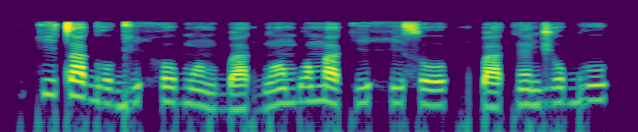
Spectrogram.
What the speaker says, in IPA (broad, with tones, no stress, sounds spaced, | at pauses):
k i˦ t a˦˨ ɡ o˨ ɡ i˧ h o˧ b ɔ̃˨ ɡ͡b a˨ ɡ͡b ɔ̃˧ b ɔ˧ m a˨ k i˧ h i˧ s o˧ | k͡p a˨ k ɛ̃˧ d͡ʒ o˦ b u˦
